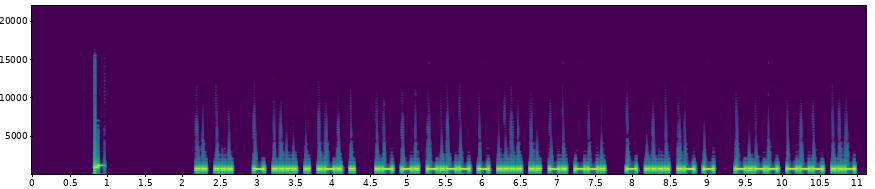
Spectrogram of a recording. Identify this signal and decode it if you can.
Morse code, heard as a keyed tone, about 28 wpm, 700 Hz. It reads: IS THERE ANYTHING THAT YOU
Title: Sentences from Top 1000 Words - Review Part 6 - 28wpm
